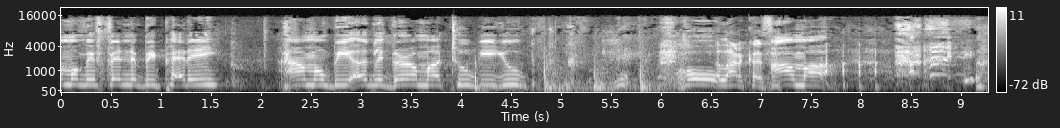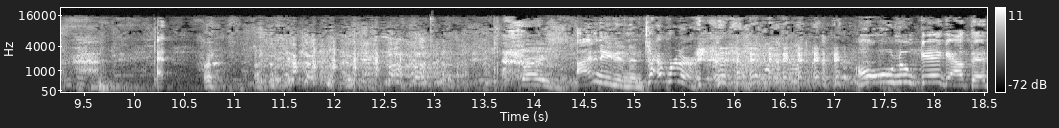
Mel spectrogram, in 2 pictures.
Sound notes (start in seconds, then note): 10.8 laughter; 15.6 laughter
